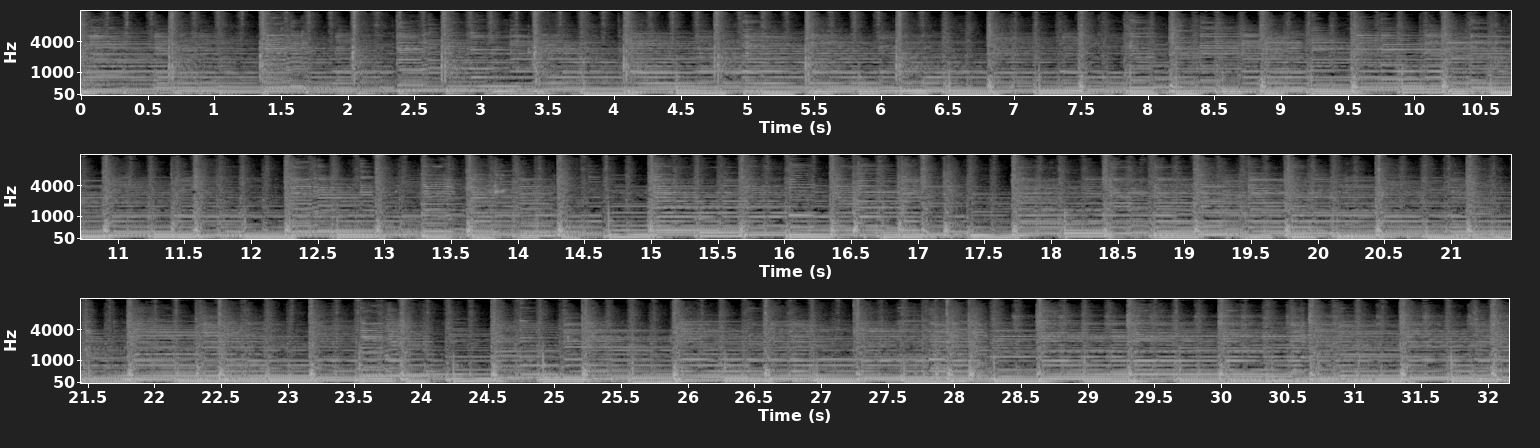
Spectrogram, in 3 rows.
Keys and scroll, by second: 32.0 ctrl+space.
